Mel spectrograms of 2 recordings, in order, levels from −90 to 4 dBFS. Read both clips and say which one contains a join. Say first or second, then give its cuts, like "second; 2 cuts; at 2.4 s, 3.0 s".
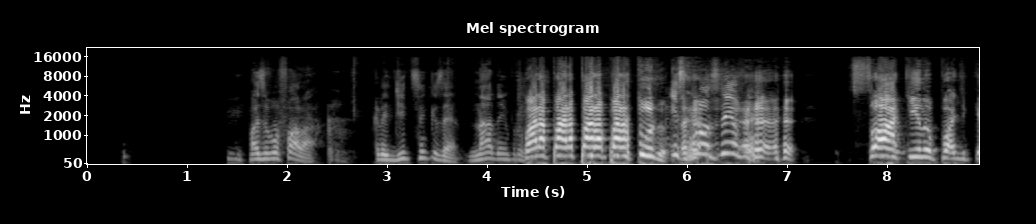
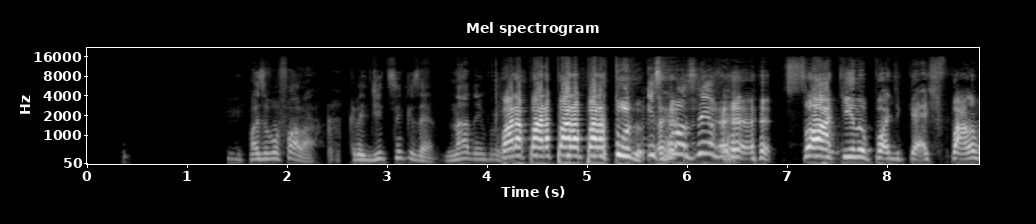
second; 2 cuts; at 2.5 s, 6.9 s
